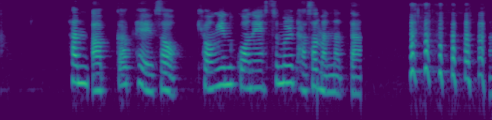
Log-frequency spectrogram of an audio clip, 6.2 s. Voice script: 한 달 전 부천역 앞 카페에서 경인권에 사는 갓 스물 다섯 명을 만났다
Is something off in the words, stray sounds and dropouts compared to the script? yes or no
yes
